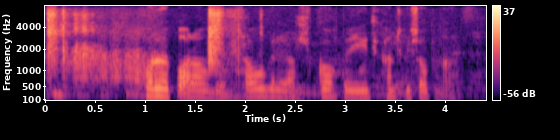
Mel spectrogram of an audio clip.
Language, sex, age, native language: Icelandic, male, 18-19, Icelandic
